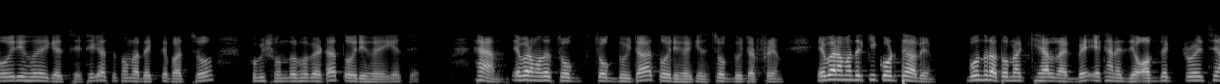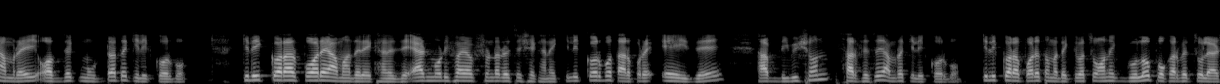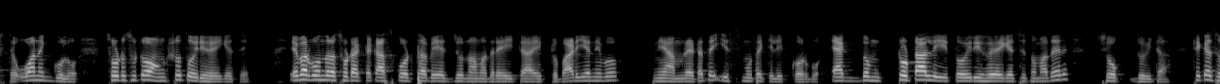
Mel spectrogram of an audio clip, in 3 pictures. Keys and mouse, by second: 4.3-11.1 middle drag, 11.5 click, 16.4-18.3 drag, 22.8 middle click, 22.9-29.0 middle drag, 29.0-32.2 drag.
